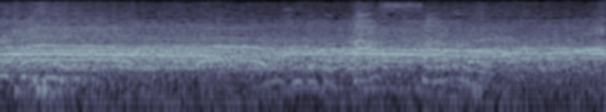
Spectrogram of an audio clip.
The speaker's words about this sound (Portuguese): Um político que nunca se envolveu em maracutaia, sendo vaiado pelos que estavam lá nesse centro de convenções, no Teatro Guararapes, sendo vaiado por pessoas que pedem um Lula livre, né?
